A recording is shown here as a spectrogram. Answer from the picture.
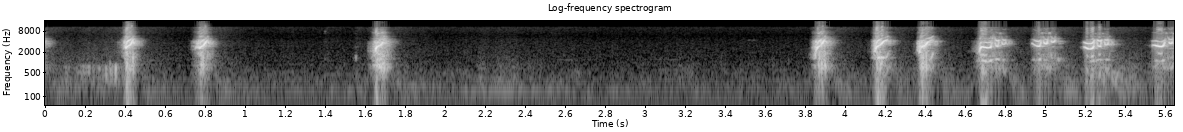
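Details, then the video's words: Northeastern Brazilian female ultramarine grosbeak chirping to arouse the male: three separate sharp chips, a two-second silence, then seven quicker high chips in a tight, accelerating series. "Essa FÊMEA vai deixar seu AZULÃO LOUCO│ESQUENTE SEU AZULÃO! MELHOR CHIADO DE FÊMEA DO NORDESTE"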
